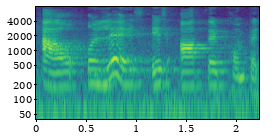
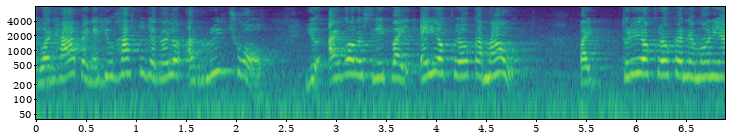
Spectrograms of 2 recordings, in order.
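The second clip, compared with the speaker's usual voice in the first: normal talking voice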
